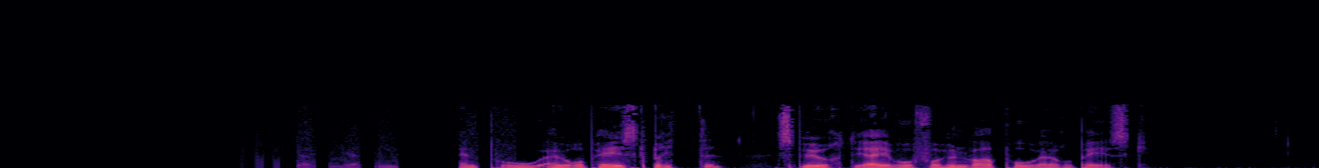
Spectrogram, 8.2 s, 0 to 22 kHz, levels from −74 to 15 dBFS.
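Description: From 0.00 to 3.22 s the speech sits under a fade, and that fade carries truncation distortion. The gain stage kept too few bits, about 7, and added no dither, so the quiet stretch is built from a handful of coarse amplitude steps. It sounds gritty. On a waveform the low-level stretch looks staircased. A spectrogram shows broadband grit tied to the signal rather than a clean noise floor.

Throughout the clip the sound is watery and swirly, with smeared consonant onsets and chirpy sibilants, and this is likely MP3 compression at a low rate, which fits roughly 26 kbps. Short of bits, the encoder cut the treble flat and dropped weak frequency lines that flicker on and off between frames. On a spectrogram nothing appears above 8.3 kHz, with a hard ceiling there. Below it, isolated blocks blink in and out.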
